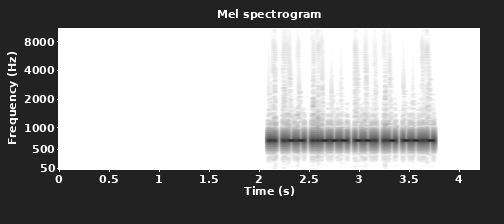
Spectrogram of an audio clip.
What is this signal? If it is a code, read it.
Morse code, heard as a keyed tone, about 48 wpm, 700 Hz. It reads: IW2GAQ
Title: DXCC-100 Call Signs - 6 Characters - Repeated 3x - 50wpm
